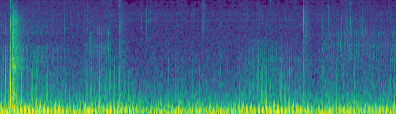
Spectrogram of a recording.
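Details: Sleeping domestic cat purring softly beside a warm fireplace: a steady low rumbling pulse rising and falling in breaths, with a sharp crackle at the start and scattered pops of burning wood.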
